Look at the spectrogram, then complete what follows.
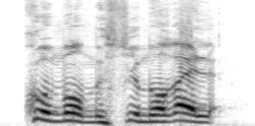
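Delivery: strangled, choked cry, very high and very loud. Reading a novel aloud, the narrator gives a sailor's question to the shipowner in a strangled voice. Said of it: "d'une voix étranglée".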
